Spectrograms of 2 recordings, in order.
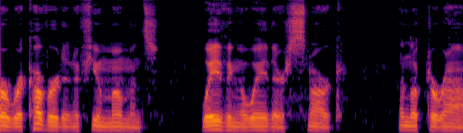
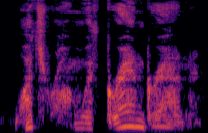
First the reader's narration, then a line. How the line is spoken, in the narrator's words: Karana stage whispered to Azana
